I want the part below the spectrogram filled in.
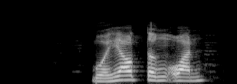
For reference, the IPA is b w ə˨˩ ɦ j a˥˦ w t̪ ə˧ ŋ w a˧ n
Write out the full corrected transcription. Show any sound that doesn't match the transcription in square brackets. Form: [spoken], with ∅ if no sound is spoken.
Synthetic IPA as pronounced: b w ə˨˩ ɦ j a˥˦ w t̪ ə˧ ŋ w a˧ n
